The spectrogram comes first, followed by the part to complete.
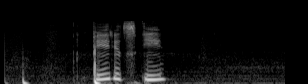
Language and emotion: Russian, neutral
